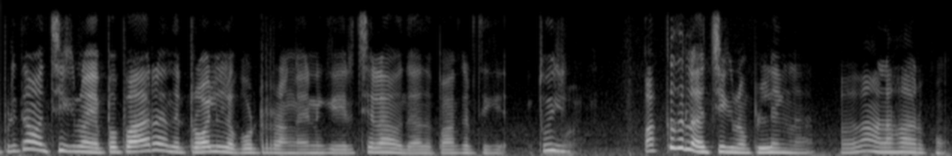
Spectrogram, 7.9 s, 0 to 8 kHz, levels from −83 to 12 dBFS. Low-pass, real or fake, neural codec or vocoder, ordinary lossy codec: 7.2 kHz; real; none; none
